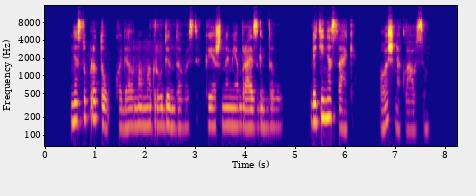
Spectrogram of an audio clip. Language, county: Lithuanian, Utena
